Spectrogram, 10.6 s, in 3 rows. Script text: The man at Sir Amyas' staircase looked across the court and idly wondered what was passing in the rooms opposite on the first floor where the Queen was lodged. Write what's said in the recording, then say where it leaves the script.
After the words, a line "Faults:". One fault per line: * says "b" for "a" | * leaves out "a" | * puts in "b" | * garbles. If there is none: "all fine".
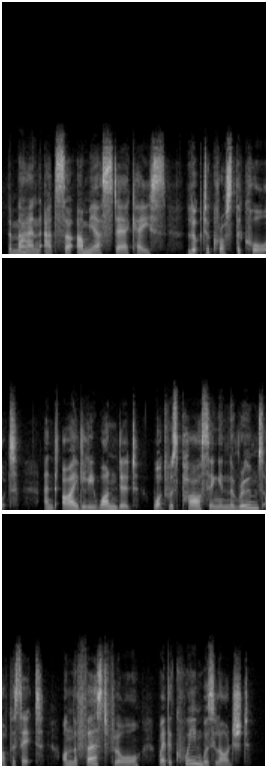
The man at Sir Amyas' staircase looked across the court and idly wondered what was passing in the rooms opposite on the first floor where the Queen was lodged.
Faults:
all fine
